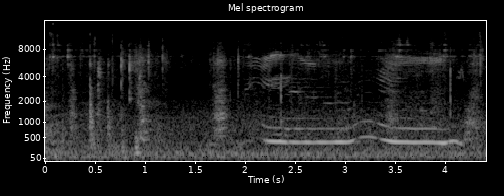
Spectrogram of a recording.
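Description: A dog whining: after a few faint clicks, one long steady whine of nearly two seconds starts about halfway in, with a brief lift in pitch in the middle. The dog is eager for a lure held just out of its reach.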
